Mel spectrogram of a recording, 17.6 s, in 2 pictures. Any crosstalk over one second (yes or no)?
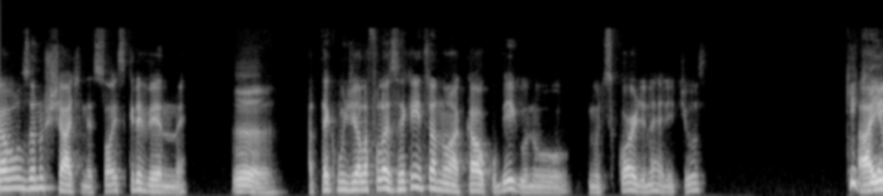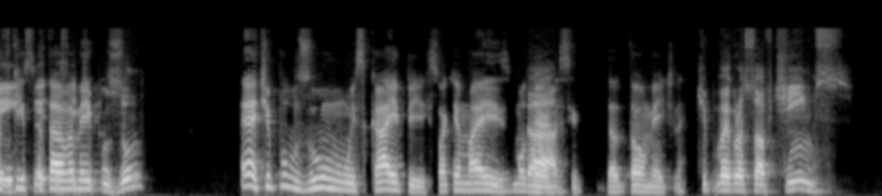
yes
